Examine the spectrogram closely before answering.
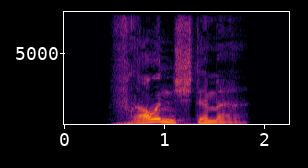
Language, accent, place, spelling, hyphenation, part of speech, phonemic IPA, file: German, Germany, Berlin, Frauenstimme, Frau‧en‧stim‧me, noun, /ˈfraʊ̯ənˌʃtɪmə/, De-Frauenstimme.ogg
- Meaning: female voice, woman's voice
